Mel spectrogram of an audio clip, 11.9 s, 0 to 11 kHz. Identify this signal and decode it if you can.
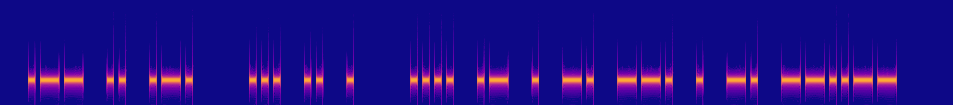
Morse code, heard as a keyed tone, about 16 wpm, 680 Hz. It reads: WIR SIE HAENGEN,
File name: Morsekurs / Witze / Witz 09. Dezember 2025 70 F80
